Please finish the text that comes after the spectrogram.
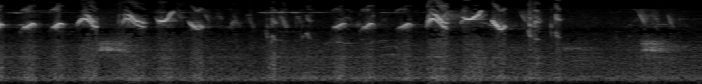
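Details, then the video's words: Quick series of bright, high whistled chirps from an Oriental magpie-robin, the national bird of Bangladesh, delivered in bursts, then a pause and a few scattered notes toward the end. "Call Of Magpie Robin ll Sound Of National Bird Of Bangladesh"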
